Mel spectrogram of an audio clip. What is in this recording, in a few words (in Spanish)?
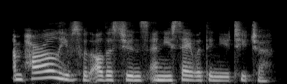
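Voice Acting, es, female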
